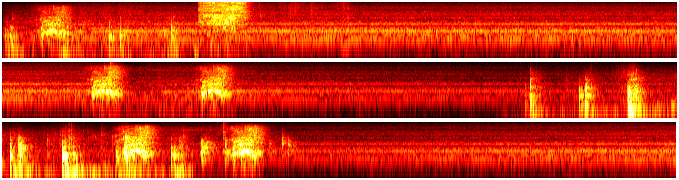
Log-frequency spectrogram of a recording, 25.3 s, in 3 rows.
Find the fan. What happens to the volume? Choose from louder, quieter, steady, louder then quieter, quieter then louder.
quieter then louder.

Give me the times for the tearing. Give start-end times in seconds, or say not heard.
2.4-4.3.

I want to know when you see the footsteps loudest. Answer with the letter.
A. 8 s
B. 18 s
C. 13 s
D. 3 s
B.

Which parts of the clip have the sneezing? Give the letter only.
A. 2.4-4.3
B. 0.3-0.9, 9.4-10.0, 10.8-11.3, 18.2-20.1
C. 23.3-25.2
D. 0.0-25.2
B.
